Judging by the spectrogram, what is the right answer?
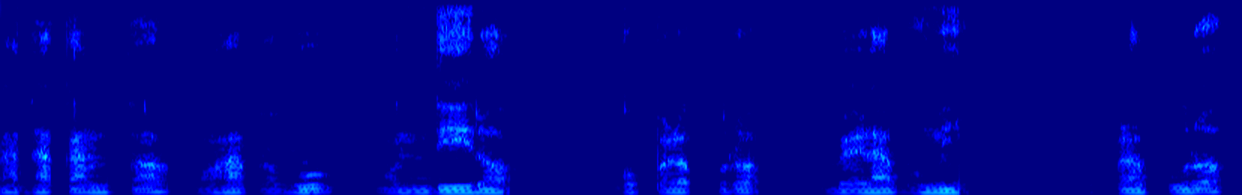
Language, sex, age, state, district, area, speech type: Odia, male, 18-30, Odisha, Ganjam, urban, spontaneous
